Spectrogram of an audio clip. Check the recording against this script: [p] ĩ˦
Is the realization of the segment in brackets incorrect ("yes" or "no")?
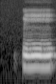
yes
